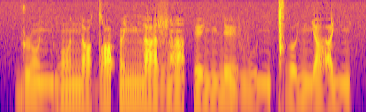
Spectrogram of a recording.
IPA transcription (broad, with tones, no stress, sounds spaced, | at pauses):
ɡ ɹ õ˩ ɲ ɡ õ˥ n ɤ˧ dˤ u˥ ʔ ə̃˥ ɲ n a˧ ɮ ã˧ ʔ e˧ ɲ n e˩ v u˩ ɲ ɡ͡ǀ ɤ˧ ɲ a˧ ɲ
